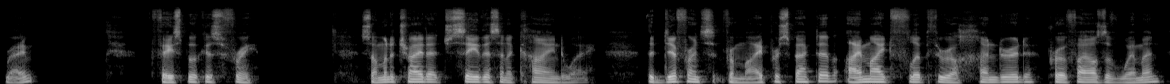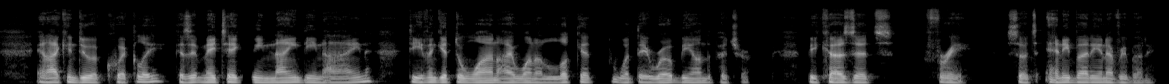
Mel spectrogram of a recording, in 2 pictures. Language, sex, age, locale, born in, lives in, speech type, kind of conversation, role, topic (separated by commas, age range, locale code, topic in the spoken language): English, male, 65-69, en-US, United States, United States, conversation, advice, user, How can I open up more in my relationship?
